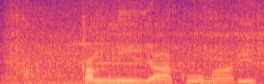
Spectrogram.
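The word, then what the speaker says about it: Kanniyakumari: সেটা আজকে পূরণ হলো কান্নিয়া কুমারী উচ্চারণ কে এন এন I Kanni Y এ কান্নিয়া কে ইউ এম এ আর আই কুমারী কান্নিয়া কুমারী তো আজকেই বিবেকানন্দর যে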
